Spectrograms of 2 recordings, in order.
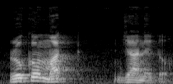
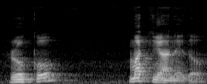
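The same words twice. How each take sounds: First: रोको मत together, a pause, then जाने दो falling; pause after मत. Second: रोको rising, a pause, then मत जाने दो in one breath; pause after रोको. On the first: Teacher shows students the comma moved after मत, pausing there. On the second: Teacher shows students the comma after रोको, pausing there. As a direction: break right after रोको, then run मत जाने दो together. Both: Shown as a demonstration. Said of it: "मुख्तलिफ अंदाज में इस्तेमाल किया गया".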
